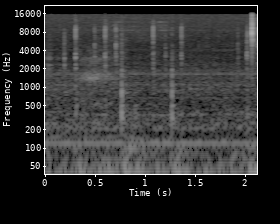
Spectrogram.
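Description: A string of faint, irregular ticks and taps from a stylus on a tablet as a word is handwritten.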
